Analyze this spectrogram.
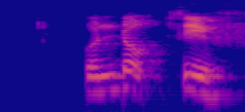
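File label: "kondusif", Malay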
